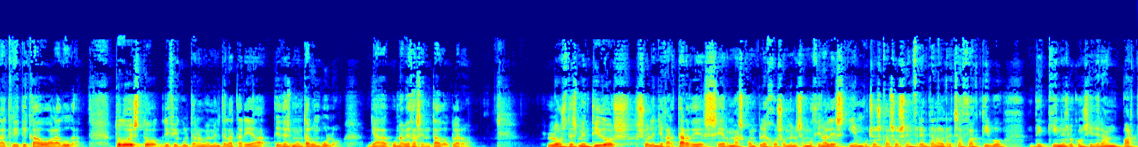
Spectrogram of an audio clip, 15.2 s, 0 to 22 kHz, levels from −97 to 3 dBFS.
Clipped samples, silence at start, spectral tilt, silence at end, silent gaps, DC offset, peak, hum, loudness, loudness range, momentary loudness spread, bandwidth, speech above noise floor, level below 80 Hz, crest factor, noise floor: under 0.1%; 0 s; -5.5 dB/octave; 0 s; none; under 0.1%; 0 dBFS; none; -20 LUFS; 4 LU; 9 LU; 16.5 kHz; 36 dB; -50 dBFS; 20 dB; -56 dBFS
